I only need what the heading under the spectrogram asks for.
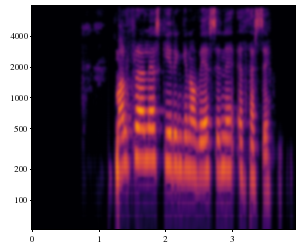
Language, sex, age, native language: Icelandic, female, 30-39, Icelandic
